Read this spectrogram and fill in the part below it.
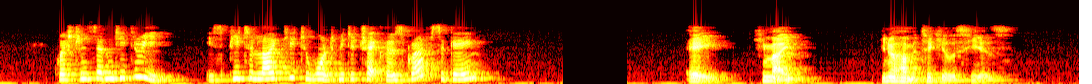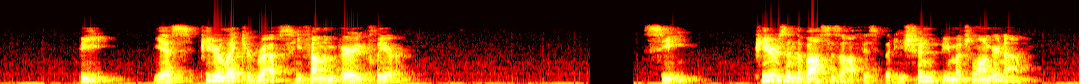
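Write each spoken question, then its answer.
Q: Is Peter likely to want me to check those graphs again?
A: A: He might. You know how meticulous he is.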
